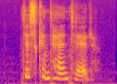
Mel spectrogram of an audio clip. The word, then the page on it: discontented: American English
